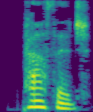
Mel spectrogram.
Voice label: "Passage", English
